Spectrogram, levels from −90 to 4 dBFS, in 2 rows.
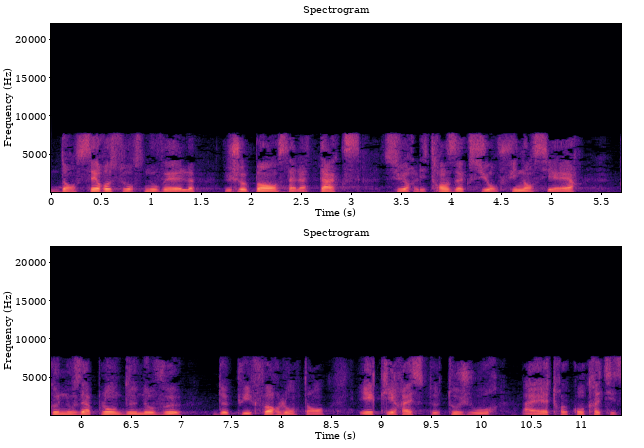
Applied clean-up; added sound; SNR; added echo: none; none; none; none.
